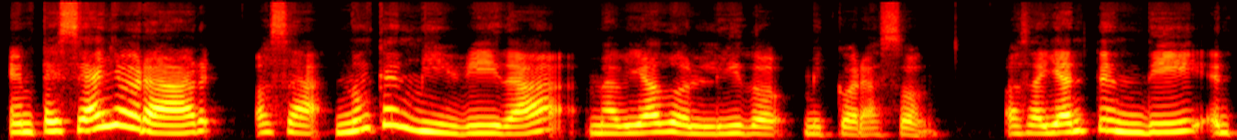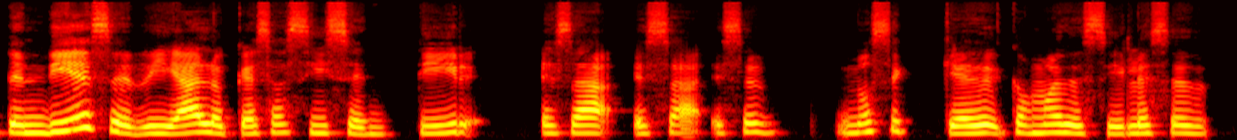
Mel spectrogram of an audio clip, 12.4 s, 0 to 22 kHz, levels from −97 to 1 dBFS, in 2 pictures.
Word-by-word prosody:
Empecé 270 +4 +4
a 300 - +8
llorar, 275 - +6 0.2
o 235 - -5
sea, 240 -3 -2
nunca 295 - +1
en 400 -6 +2
mi 250 -6 +4
vida, 215 -1 0
me 220 -1 -4
había 225 +3 +3
dolido 210 -4 -1
mi 195 -1 -9
corazón, 180 -1 -7 0.3
o 210 - -7
sea, 215 0 -1
ya 235 +2 +6
entendí 260 -2 +1
entendí 230 +3 0
ese 325 - +1
día 210 +3 +3
lo 220 -3 0
que 205 - -3
es 205 - -5
así 230 -1 -7
sentir 210 +3 -6 0.3
esa 220 0 -1
esa 230 +2 -6
ese, 230 +1 -7 0.3
no 235 +3 -5
sé 270 0 -10
qué, 210 0 +2
cómo 230 -1 -2
decirle 215 -1 -2
ese 215 -1 -6
225 Hz, 170 wpm, -23 LUFS, 210-245 Hz, 0.3 s, a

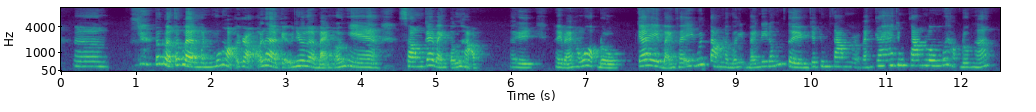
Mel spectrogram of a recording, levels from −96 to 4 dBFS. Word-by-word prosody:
Ờ, 255 -1 -5 0.8
tức 380 0 -1
là - - +6
tức 320 - +2
là 240 - +9
mình 220 +1 -3
muốn 290 +3 -2
hỏi - - +1
rõ - - +1
là, - - +5
kiểu - - -2
như 275 +3 +2
là, 250 -4 +2
bạn - - +1
ở 205 +4 -1
nhà 215 -6 +1 0.3
xong 245 -2 +1
cái 310 0 +5
bạn 210 - +1
tự 195 +5 -2
học 180 -8 -3 0.3
thì 200 -2 -2 0.3
thì 210 -2 -1
bạn 190 +2 0
hông 235 +3 -3
có 305 - +4
học - - +1
được, 190 -2 +1 0.3
cái, 285 -1 +4
bạn 190 +1 -1
phải 275 +6 -2
quyết 350 - +1
tâm - - -1
là 215 - -5
bạn 200 +1 -5
đi 230 - -10
bạn 195 0 -5
đi 250 +1 -3
đóng 265 +7 -5
tiền 205 -3 +1
cho 235 - -4
trung 250 -1 -6
tâm, 240 -1 -1
rồi 215 -3 -14
bạn 200 +2 -6
ra 280 0 0 0.2
trung 310 -1 -2
tâm 285 0 +3
luôn 285 0 +1
mới 330 +2 -3
học 230 -8 -9
được 215 0 -5
hả? 215 +8 -3
240 Hz, 255 wpm, -20 LUFS, 210-280 Hz, 0.8 s, là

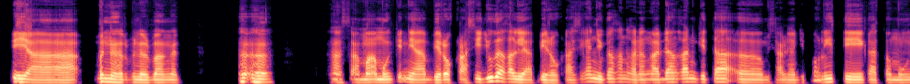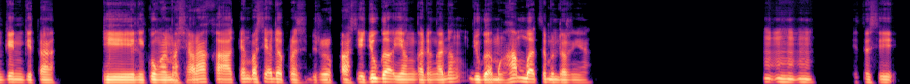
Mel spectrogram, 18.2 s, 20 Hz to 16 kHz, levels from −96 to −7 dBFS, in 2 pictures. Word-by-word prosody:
Iya, 135 -3 +6 0.7
benar 135 -5 +4
benar 115 -1 +2
banget. 115 -1 +1 0.6
Heeh. 130 -4 +3 0.6
Eh, - - -4
sama 120 +1 +1
mungkin 120 +2 +1
ya 115 -2 +3
birokrasi 115 +2 +1
juga 160 +4 +6
kali 130 -3 +3
ya. 115 - -6
Birokrasi 110 +1 -2
kan 150 - -2
juga 135 +2 -2
kan 140 - -6
kadang-kadang 120 +3 0
kan 140 0 +2
kita, 130 0 -1 0.2
eee, 115 -1 0
misalnya 110 +1 -5
di 115 - -17
politik 125 -3 +1
atau 110 +1 -6
mungkin 115 +1 -1
kita, 110 -1 -2 0.4
di 115 -1 +3
lingkungan 115 0 +1
masyarakat, 120 +3 0
kan 135 +2 -4
pasti 130 -2 -1
ada 125 - +2
proses 115 -4 -6
birokrasi 115 0 -3
juga, 140 -3 +4
yang 115 -1 -1
kadang-kadang 115 +4 -3
juga 120 - +1
menghambat 130 +3 0
sebenarnya. 110 -3 -4 1.7
Mhm 140 -1 -4
mhm, 130 - -3 0.5
itu 115 +2 -10
sih. 120 -1 -6
120 Hz, 150 wpm, -16 LUFS, 115-130 Hz, 1.7 s, Iya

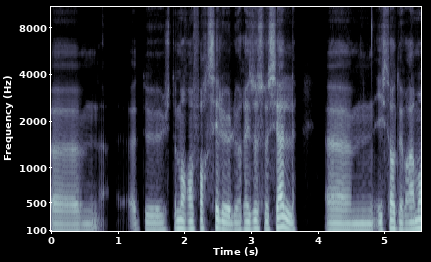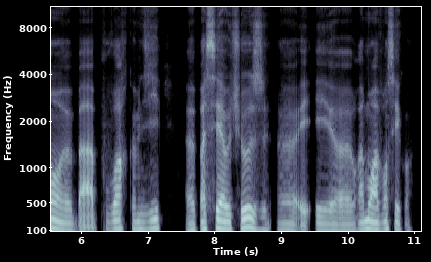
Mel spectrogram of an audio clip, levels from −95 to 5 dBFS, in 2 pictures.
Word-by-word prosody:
hem, 95 0 -6 0.4
heu, 475 - -9
de 105 -2 -3
justement 115 +4 -1
renforcer 120 +4 0
le 110 -4 +3
le 105 +1 -3
réseau 115 +2 0
social, 120 0 +3 0.5
hem, 100 -1 -1
histoire 115 +3 0
de 110 - -3
vraiment, 110 +3 +3
heu, 100 0 -1
bah, 95 - +1
pouvoir 120 +2 0
comme 110 0 -5
dit, 125 +4 -1 0.4
heu, 100 +1 -3
passer 115 +5 +4
à 115 - +7
autre 110 -1 +1
chose, 125 -7 +3 0.2
heu 100 -1 -5
et 90 - -4
et 100 -2 -4
heu, 90 -1 -2
vraiment 105 +4 +2
avancer 110 +1 0
quoi. - - -19
105 Hz, 160 wpm, -23 LUFS, 100-115 Hz, 0.5 s, à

